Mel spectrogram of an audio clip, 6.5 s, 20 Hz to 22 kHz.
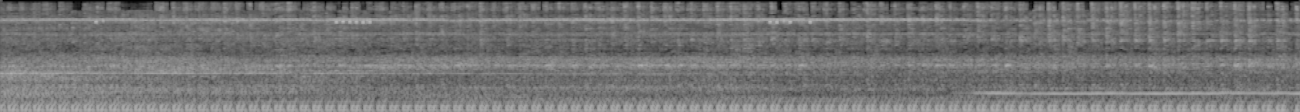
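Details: Abandoned Husqvarna XPT V-twin mower, possibly 2002, idling just after carburetor reinstall: heavy low drone with uneven thrum, running rough, humming and blowing lots of smoke; dipstick shows no head gasket failure, owner suspects it's stuck in choke.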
